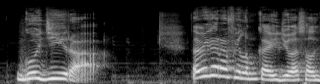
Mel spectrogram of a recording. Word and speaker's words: Gojira: dengan l sama seperti Godzilla yang sebenarnya disebut gojira tapi karena film Kaijo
